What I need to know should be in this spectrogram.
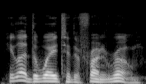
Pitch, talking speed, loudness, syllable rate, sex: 125 Hz, 330 wpm, -15 LUFS, 5.8 syllables/s, male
